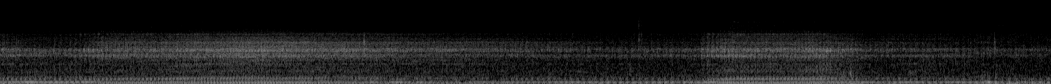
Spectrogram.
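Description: ATV engine running as the quad rides a gravel trail, picking up twice under throttle: about a second in and again about seven seconds in.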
